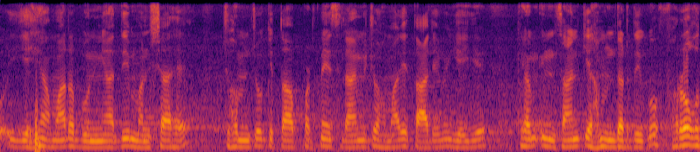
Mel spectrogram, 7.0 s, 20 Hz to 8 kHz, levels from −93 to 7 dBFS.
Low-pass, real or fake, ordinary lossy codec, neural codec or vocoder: 7.2 kHz; real; none; none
